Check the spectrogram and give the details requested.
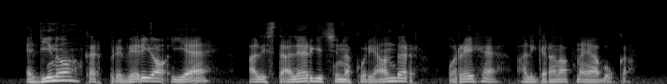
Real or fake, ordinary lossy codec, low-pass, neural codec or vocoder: real; none; 7.2 kHz; none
